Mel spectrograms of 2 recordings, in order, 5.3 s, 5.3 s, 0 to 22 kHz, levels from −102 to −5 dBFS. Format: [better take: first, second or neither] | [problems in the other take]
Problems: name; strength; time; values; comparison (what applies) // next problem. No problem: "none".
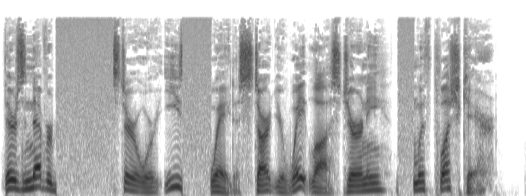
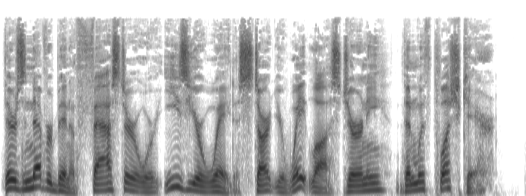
second | audio cutting out; filled with static; at 0.5 s for 0.5 s, at 2 s and at 4 s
